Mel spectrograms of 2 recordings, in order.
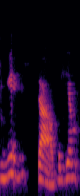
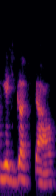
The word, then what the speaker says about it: Yigdal: But it's Yigdal. The shva closes the syllable, not Yigadal, but Yigdal. The shva closes the syllable when it can.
